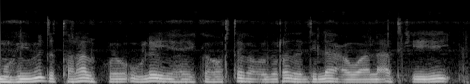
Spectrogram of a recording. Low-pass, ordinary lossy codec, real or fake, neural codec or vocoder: 19.8 kHz; AAC, 32 kbps; real; none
